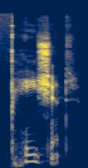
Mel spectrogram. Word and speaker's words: patient: examples patient and initial with patient we see t-i-e making the sh sound patient the first syllable is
